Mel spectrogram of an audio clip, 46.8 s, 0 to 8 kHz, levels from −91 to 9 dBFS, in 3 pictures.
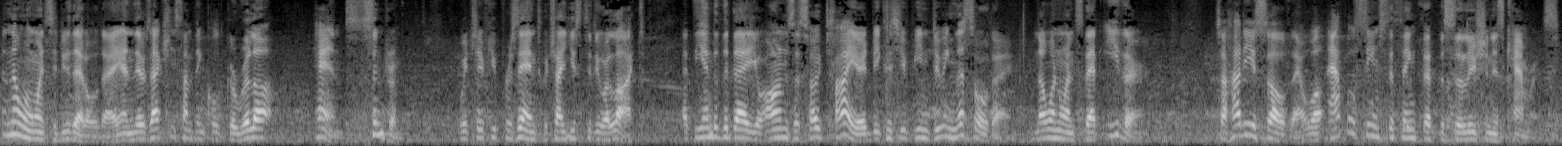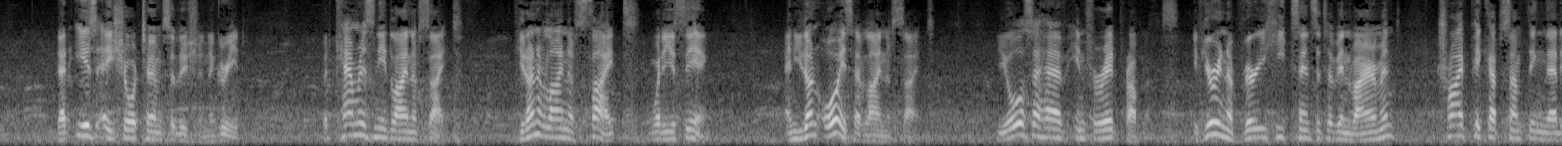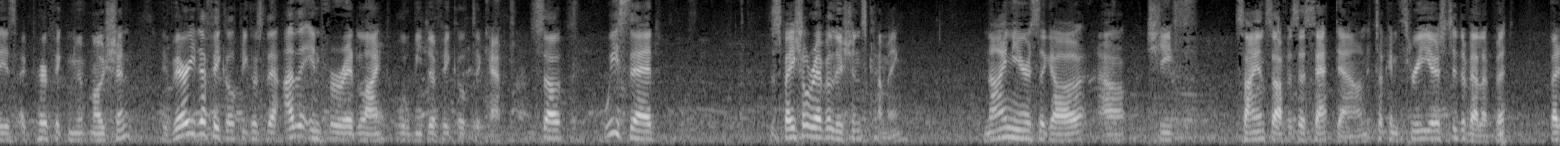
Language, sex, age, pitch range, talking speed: English, male, 40-59, 150-185 Hz, 200 wpm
